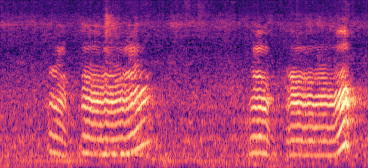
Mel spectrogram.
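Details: Talking Indian ringneck parakeet kept as a pet, mimicking human words in a clear voice: a long wavering word-like phrase followed by two shorter ones that rise sharply at their ends.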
